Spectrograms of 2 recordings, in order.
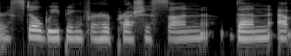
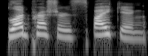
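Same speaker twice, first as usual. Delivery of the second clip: raised, loud alert; urgent report; 5 semitones higher, 9 dB louder than usual. A narrator's reading. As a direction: report an emergency fast to the team. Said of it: "Piper reports".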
